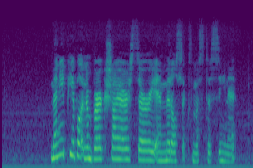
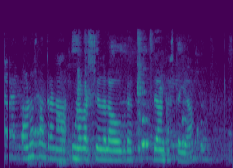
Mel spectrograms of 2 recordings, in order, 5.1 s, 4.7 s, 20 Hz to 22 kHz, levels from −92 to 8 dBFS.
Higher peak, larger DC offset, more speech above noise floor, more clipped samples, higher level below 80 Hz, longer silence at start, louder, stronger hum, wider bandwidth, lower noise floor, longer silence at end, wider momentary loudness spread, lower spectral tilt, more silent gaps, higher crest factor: first, -6 dBFS vs -18 dBFS; neither; about the same, 29 dB vs 28 dB; neither; first, -52 dBFS vs under -90 dBFS; first, 1 s vs 0.1 s; first, -23 LUFS vs -35 LUFS; neither; about the same, 12 kHz vs 11 kHz; second, -53 dBFS vs -63 dBFS; about the same, 0.4 s vs 0.5 s; first, 15 LU vs 12 LU; first, -5 dB/octave vs -3.5 dB/octave; neither; about the same, 20 dB vs 18 dB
